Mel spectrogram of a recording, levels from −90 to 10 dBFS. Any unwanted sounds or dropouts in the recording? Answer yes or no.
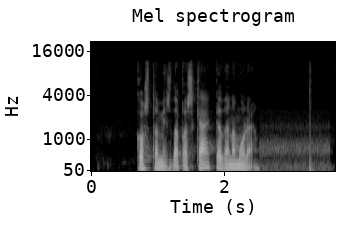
yes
